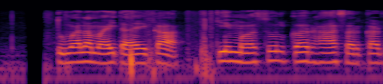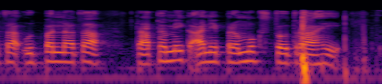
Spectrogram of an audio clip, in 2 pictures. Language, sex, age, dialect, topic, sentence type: Marathi, male, 18-24, Northern Konkan, banking, statement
